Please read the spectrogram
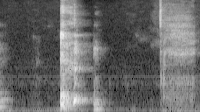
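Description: A woman coughs once, short and sharp, about half a second in, with a smaller catch in the throat just after. Near the end she takes an audible breath in.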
